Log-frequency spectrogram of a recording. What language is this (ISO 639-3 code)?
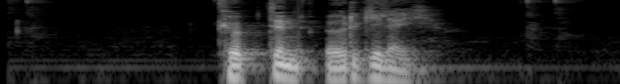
uig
